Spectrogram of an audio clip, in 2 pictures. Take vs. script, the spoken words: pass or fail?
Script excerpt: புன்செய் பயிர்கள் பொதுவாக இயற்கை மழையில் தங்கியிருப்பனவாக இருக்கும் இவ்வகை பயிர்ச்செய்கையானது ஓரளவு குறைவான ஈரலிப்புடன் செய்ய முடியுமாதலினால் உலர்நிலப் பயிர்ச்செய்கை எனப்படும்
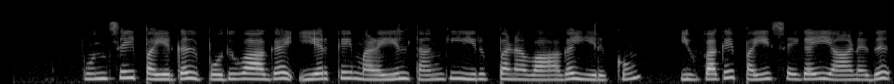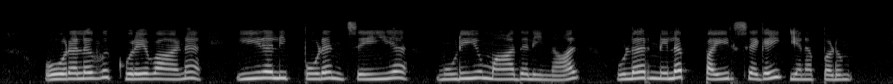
pass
